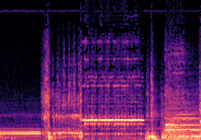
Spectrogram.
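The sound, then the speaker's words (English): A telephone rings on an outgoing call for the WQAM Fortune Phone radio contest, heard through the line: a few loud, buzzy ring bursts with steady tones between them, and no one speaking. “Oops, I think I made it the wrong dialing there. Try it all over again.”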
